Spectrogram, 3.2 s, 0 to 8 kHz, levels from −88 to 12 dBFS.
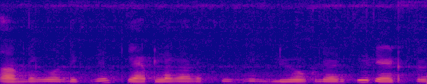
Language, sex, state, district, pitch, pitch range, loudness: Hindi, male, Uttar Pradesh, Varanasi, 145 Hz, 145-155 Hz, -41 LUFS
